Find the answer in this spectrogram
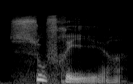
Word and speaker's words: souffrir: Okay, so double F is not pronounced. Okay, so souffrir. Fermer.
